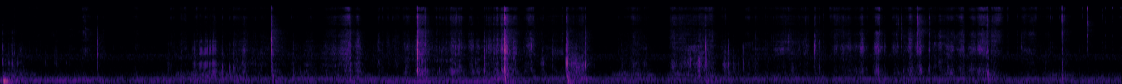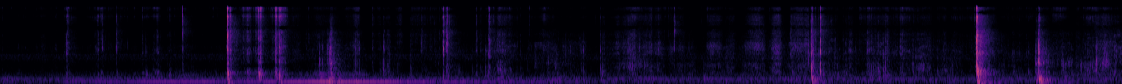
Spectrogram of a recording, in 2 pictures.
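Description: Scissors cutting through the end of a cardboard mailing envelope, with scattered short snips, sharp clicks and paper-and-cardboard rustling as the package is handled and opened.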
